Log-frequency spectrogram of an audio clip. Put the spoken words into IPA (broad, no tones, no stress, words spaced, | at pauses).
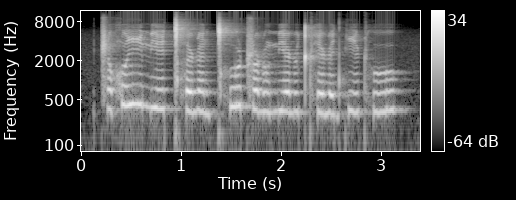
ʈ͡ʂə̃χʷiː mʲeːǀʰəɳɛ̃d ǀʰuʈ͡ʂɔɳũmʲɛː ɳydʈʰe ɳedkiːʈʰu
